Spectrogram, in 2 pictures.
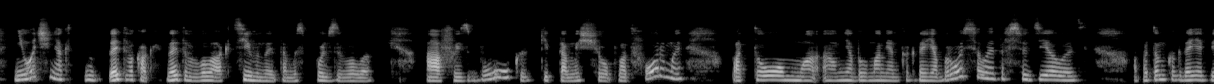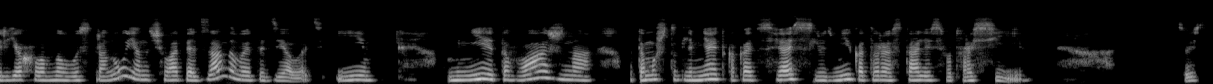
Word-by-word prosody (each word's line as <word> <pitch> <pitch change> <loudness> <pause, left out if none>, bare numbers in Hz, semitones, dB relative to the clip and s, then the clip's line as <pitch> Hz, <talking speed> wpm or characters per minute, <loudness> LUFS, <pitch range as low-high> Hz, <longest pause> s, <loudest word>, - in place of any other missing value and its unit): не 210 +2 +3
очень 285 +2 +2
акт 225 -1 -2
м 210 +1 -2
до - - +6
этого 210 0 +7
как - - +1 0.2
до 190 - +7
этого 200 -5 +2
была 185 -1 +4
активной, 165 -1 0
там 160 0 -6
использовала, 160 -2 -3 0.5
а, 170 -2 +8
"Фейсбук", 200 - -2
к 175 - -5
какие-то 180 -2 -7
там 165 -1 +2
ещё 175 -2 -2
платформы. 275 - -1 0.4
Потом, 195 +1 +3
э, 180 -1 +1
а 180 - -3
у - - -6
меня 185 0 0
был 180 +1 -2
момент, 180 -1 -2
когда 190 -1 -3
я 180 -1 +1
бросила 290 - 0
это 260 -1 -3
всё 240 -2 0
делать, 200 -3 0 0.4
а - - -8
потом, 210 +4 -1
когда 205 -2 -1
я 200 0 +1
переехала 195 0 0
в 190 - -2
новую 190 -1 0
страну, 195 - -3
я 310 -11 0
начала 205 -2 0
опять 195 -2 0
заново 275 - +1
это 190 -2 -1
делать. 175 - -5
И 205 +2 0 0.8
мне 205 +6 +4
это 220 -2 -2
важно, 220 -3 +1 0.3
потому 205 +2 0
что 235 -2 -5
для 200 -2 -1
меня 210 +5 +4
это 235 - -4
какая-то 200 +1 -1
связь 215 +4 +2
с - - -6
людьми, 190 +4 +1
которые 200 -2 +1
остались 195 0 0
вот 175 0 -7
в - - -10
России. 185 +1 -4 1.5
То 160 - -4
есть 180 +2 -4
195 Hz, 165 wpm, -25 LUFS, 180-215 Hz, 1.5 s, а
